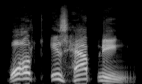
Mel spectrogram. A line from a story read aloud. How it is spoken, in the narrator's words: bellowed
